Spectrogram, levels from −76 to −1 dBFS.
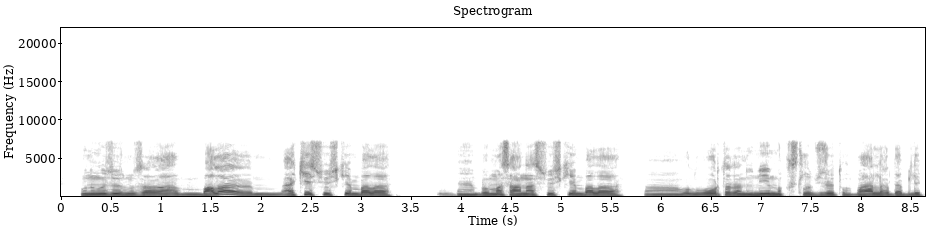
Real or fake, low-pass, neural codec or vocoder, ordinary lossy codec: real; 7.2 kHz; none; Opus, 64 kbps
